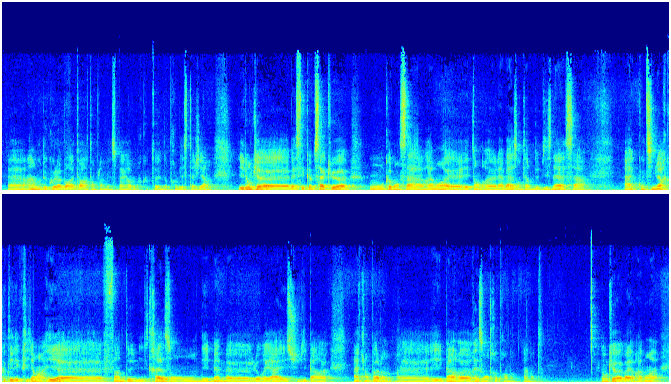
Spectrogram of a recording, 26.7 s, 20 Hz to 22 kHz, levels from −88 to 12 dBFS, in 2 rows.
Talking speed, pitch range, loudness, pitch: 165 wpm, 105-115 Hz, -22 LUFS, 110 Hz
